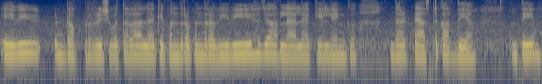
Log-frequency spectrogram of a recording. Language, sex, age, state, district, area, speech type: Punjabi, female, 18-30, Punjab, Bathinda, rural, spontaneous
